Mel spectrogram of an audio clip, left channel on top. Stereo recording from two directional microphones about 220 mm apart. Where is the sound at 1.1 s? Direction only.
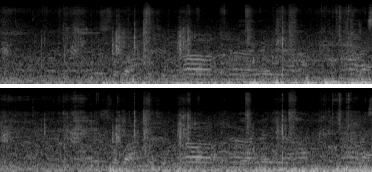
40° right (ahead or behind).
